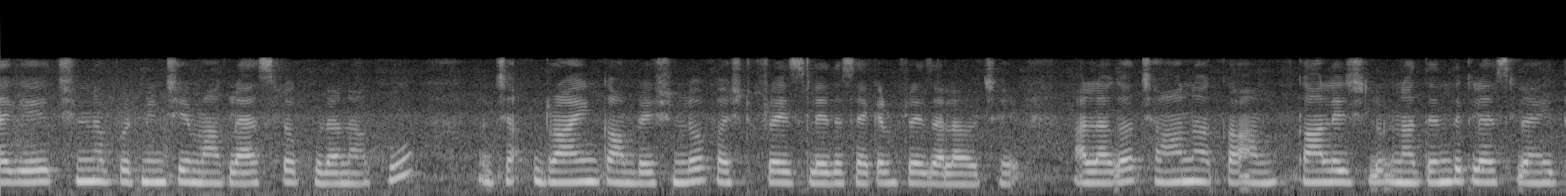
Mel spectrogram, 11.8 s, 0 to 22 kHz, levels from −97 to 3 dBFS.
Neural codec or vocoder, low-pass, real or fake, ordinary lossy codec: none; 7.2 kHz; real; none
